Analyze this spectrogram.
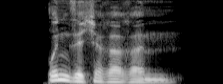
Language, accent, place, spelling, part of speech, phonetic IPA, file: German, Germany, Berlin, unsichererem, adjective, [ˈʊnˌzɪçəʁəʁəm], De-unsichererem.ogg
- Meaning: strong dative masculine/neuter singular comparative degree of unsicher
